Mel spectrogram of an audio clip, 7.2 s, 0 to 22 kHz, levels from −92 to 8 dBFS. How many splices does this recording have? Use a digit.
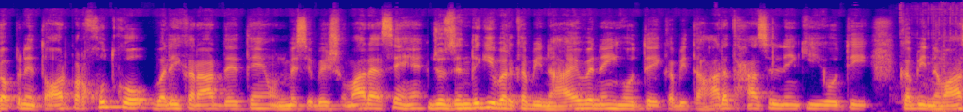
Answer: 1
